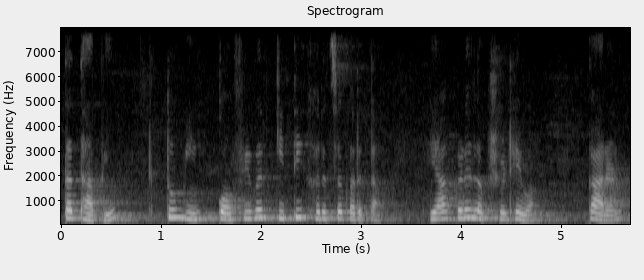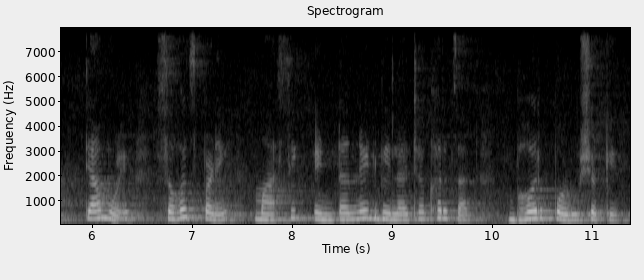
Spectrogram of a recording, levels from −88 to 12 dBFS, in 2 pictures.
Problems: constant background noise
